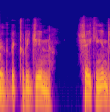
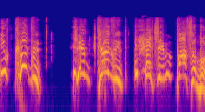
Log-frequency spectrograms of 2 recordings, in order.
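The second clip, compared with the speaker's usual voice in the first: very high-pitched, cracking, cracked cry. Narrating a man crying out to O'Brien over the cage, high, cracked voice. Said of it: "He cried out in a high, cracked voice".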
